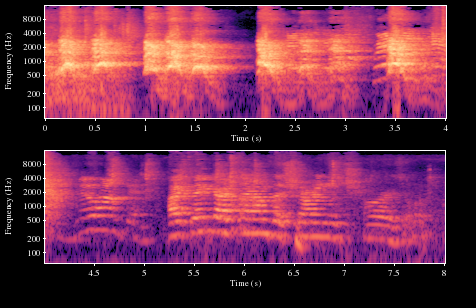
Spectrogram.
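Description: Two pit bulls play-fighting, giving loud, rough growls and barks in bursts about once a second, then softer pitched vocal sounds in the second half.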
